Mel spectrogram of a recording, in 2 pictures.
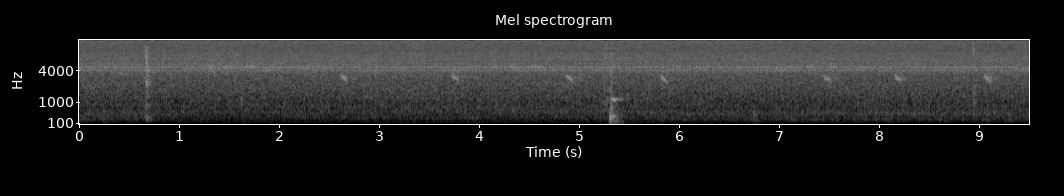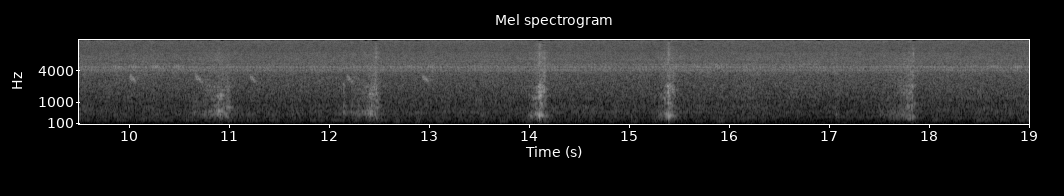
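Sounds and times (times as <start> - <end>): high insect drone: 0.0 - 19.0
dull wooden knocks: 5.3 - 5.5.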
